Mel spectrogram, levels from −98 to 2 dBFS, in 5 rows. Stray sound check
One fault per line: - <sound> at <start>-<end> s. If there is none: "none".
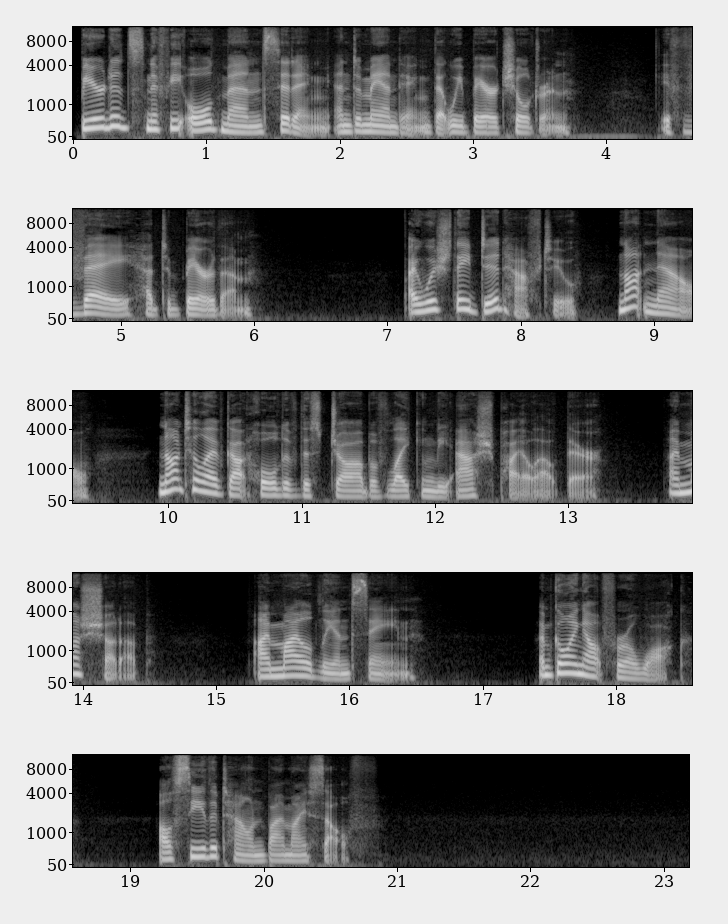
none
